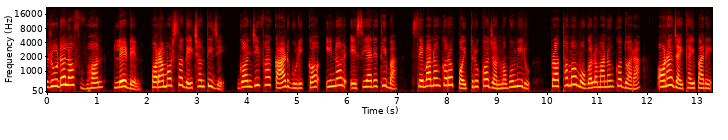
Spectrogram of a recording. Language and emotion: Odia, neutral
